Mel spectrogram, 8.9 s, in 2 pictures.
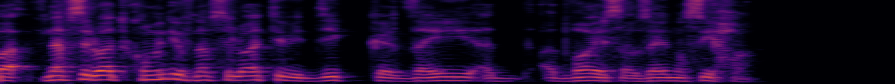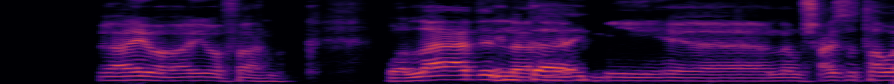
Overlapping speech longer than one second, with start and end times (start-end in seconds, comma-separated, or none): none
